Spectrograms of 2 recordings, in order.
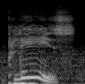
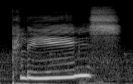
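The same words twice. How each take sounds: First: Said in the usual way. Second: Please? pitched high with a long begging rise; pleading please. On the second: Acted. Begging her companion to help the boy, a high rising Please?. Pleading with Retona to hire Sol.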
